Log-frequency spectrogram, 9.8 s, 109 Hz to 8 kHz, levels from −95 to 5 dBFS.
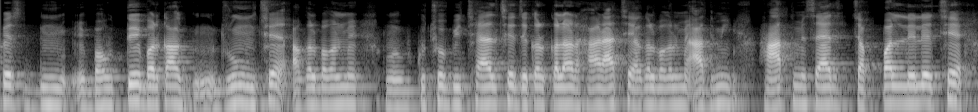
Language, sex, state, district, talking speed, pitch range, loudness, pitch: Maithili, male, Bihar, Samastipur, 130 wpm, 140-150 Hz, -20 LUFS, 145 Hz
